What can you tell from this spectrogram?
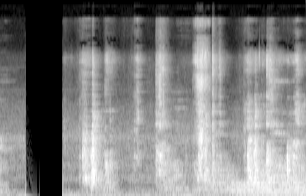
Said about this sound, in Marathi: आता आपण हे घमेलं किंवा तुम्ही कढई म्हणू शकतात, आपण गॅसवर ठेवून घेऊ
